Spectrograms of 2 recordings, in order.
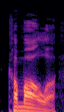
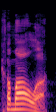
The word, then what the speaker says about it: Kamala: a pass but not Donald Trump who says Cala like a lot of people say Kamala because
